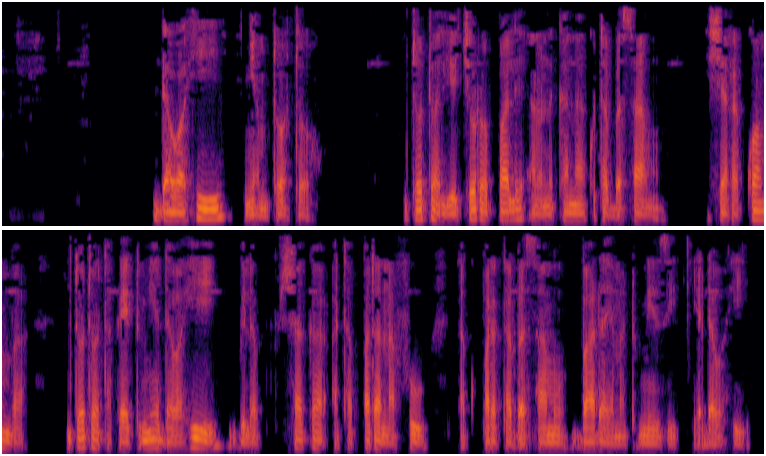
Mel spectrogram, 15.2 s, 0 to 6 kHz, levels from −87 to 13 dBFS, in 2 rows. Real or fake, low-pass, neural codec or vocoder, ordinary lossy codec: real; 5.4 kHz; none; MP3, 24 kbps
